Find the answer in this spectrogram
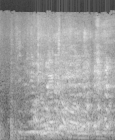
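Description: Several people talking at once in a hall, a muddle of overlapping voices that starts about half a second in.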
